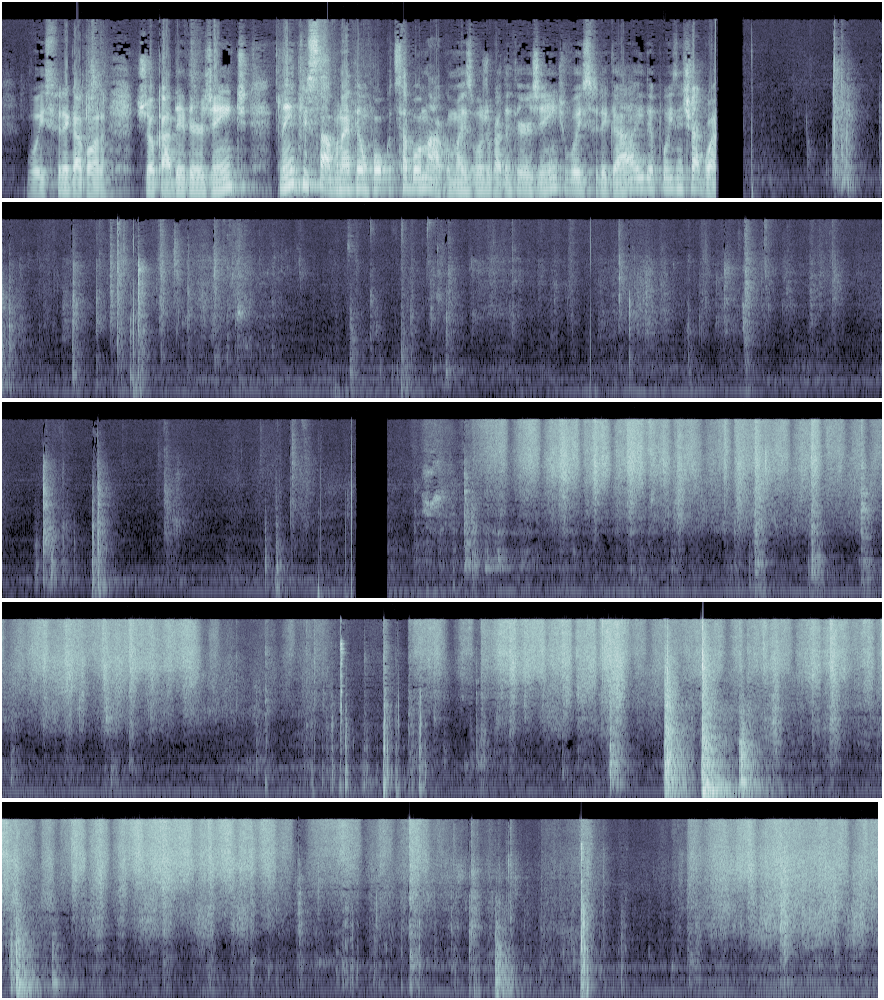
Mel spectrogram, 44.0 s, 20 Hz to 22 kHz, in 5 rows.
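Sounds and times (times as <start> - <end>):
brush scrubbing tiled floor: 21.8 - 29.6, 30.4 - 40.9, 41.9 - 43.9.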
